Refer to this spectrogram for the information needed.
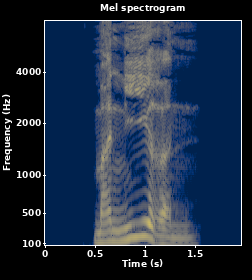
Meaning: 1. plural of Manier 2. manners
- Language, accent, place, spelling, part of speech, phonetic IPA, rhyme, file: German, Germany, Berlin, Manieren, noun, [maˈniːʁən], -iːʁən, De-Manieren.ogg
